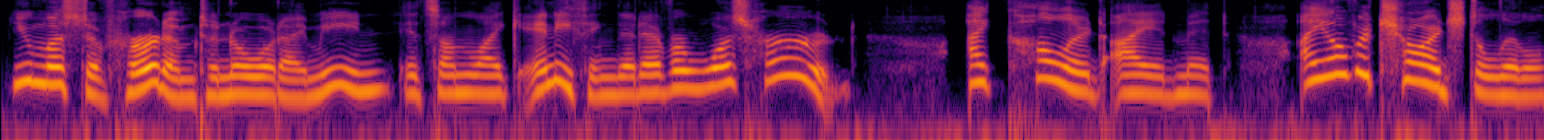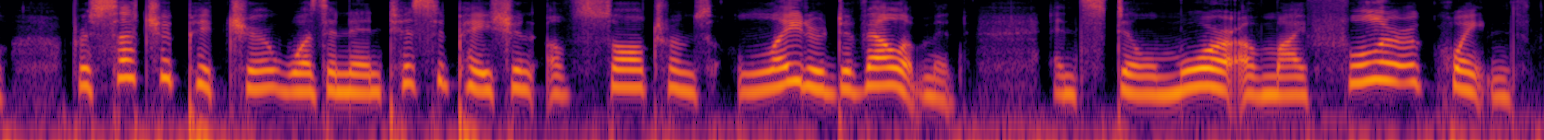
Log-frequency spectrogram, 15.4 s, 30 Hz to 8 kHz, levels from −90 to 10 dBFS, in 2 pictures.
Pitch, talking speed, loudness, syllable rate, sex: 235 Hz, 170 wpm, -19 LUFS, 5.4 syllables/s, female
